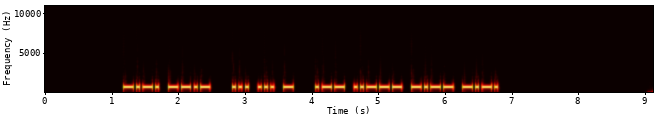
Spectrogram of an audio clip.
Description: Morse code, heard as a keyed tone, about 25 wpm, 700 Hz. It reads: CQ SST W2YC
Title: K1USN SST QSO Practice - 25wpm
